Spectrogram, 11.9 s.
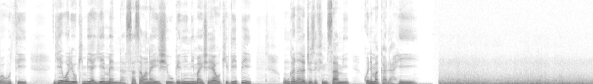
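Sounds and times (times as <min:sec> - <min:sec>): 
speech: 0:00.0 - 0:08.4
boat rumble aboard a boat carrying refugees from Yemen: 0:08.8 - 0:11.8
wind noise aboard a boat: 0:08.8 - 0:11.8.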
